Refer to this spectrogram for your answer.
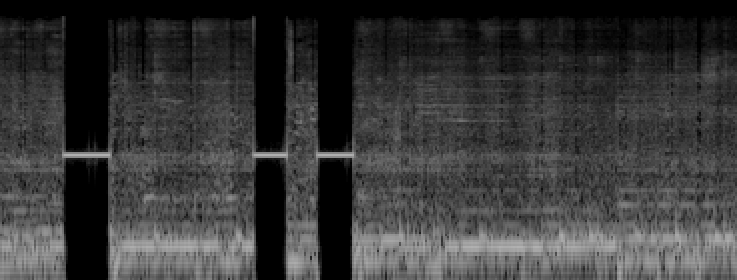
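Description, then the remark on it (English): A steady electronic censor beep cuts in three times, two short tones and one slightly longer, over loud crowd noise and indistinct shouting at an outdoor gathering, covering a man's insult about Justin Trudeau's wife shouted at Trudeau on the campaign trail. “They beeped it.”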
